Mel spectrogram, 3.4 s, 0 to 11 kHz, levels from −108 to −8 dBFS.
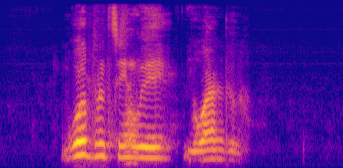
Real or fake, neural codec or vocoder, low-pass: fake; codec, 24 kHz, 1.5 kbps, HILCodec; 9.9 kHz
